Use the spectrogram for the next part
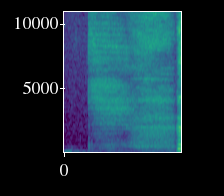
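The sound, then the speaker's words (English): A breathy, hissing intake of air builds for about a second, then breaks into a single loud, sharp sneeze burst right at the end, from a person who is nine months pregnant and has hay fever. “now that I'm nine months pregnant and I have hay fever, it's like any given sneeze could be the moment my bladder completely empties.”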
